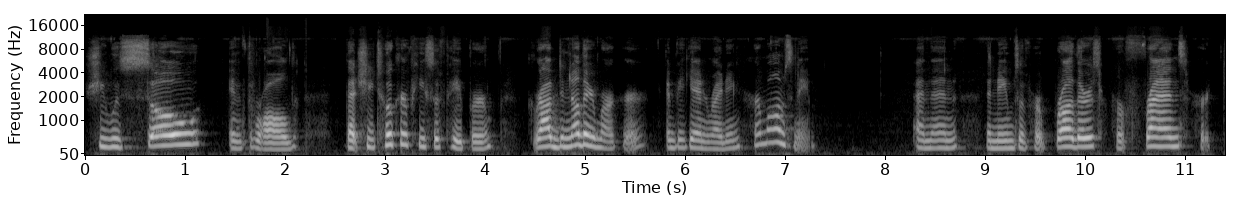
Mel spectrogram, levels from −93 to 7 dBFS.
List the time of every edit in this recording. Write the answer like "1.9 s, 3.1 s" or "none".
8.1 s, 10.2 s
